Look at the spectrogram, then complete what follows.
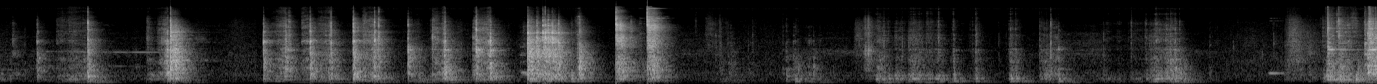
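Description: Irregular clattering, clicks and knocks of tools and metal screws being handled on a wooden workbench, busiest a few seconds in and again lighter later on.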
